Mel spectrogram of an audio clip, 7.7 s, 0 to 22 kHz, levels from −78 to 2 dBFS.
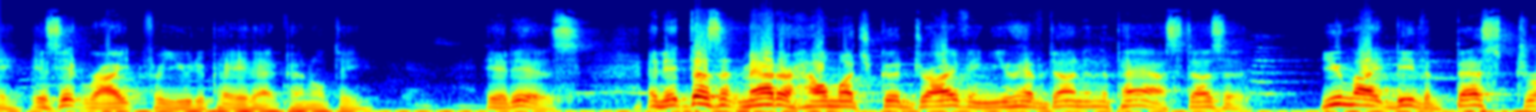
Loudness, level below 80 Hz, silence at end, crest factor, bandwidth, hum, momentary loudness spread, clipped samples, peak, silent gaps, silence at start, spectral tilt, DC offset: -13 LUFS; -38 dBFS; 0 s; 12 dB; 15.5 kHz; none; 15 LU; 0.4%; 0 dBFS; none; 0 s; -6.5 dB/octave; under 0.1%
